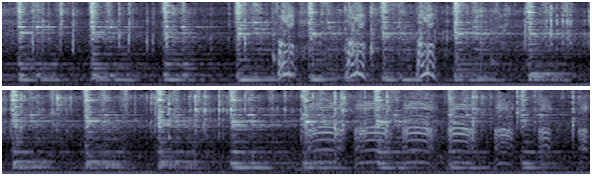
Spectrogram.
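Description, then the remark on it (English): A bird dog barks over and over in quick, excited bursts of short, sharp, high-pitched yelps, loud and steady for the whole stretch, with no one talking. “So if you like sitting around a campfire with your favorite bird dog and two brothers from Michigan who love talking about upland hunting, this podcast is for you.”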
